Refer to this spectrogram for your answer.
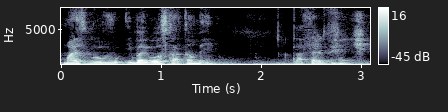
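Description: A man with a medium pitch and a dark, mellow, somewhat breathy tone speaks at a moderate pace, with room echo audible. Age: 20s. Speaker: history teacher, podcaster. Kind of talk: solo casual podcast monologue. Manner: hesitant, many fillers.

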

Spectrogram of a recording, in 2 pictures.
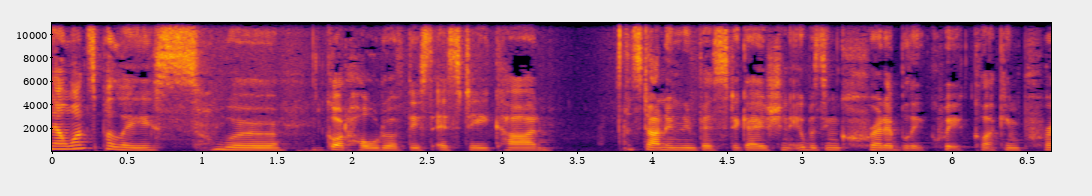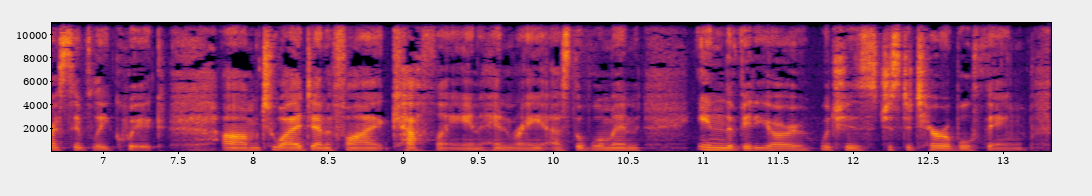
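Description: Captured in a very clean recording with a silent background, a woman with an Australian accent speaks at a moderate pace in a fairly low voice with fairly even intonation. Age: 30s. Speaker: true crime podcast host. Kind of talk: solo podcast narration. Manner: casual, conversational.

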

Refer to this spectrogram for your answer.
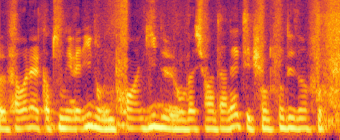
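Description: A woman speaks very fast in a fairly low voice. Her intonation is flat and monotone, with noticeable background noise. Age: 30s. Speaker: adventurer and association co-founder. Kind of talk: casual interview. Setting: radio studio.

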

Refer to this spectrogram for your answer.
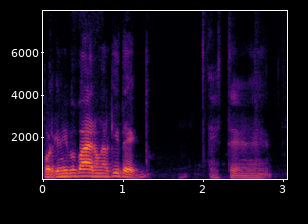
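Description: A man at a moderate pace with lively intonation. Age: 60s. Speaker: visual artist and anthropologist. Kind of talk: interview. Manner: halting.

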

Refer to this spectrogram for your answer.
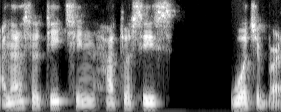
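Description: Against a quiet background, a man with a Spanish accent talks at a moderate pace and medium pitch with ordinary variation. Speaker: midwife, podcast host. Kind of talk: interview.

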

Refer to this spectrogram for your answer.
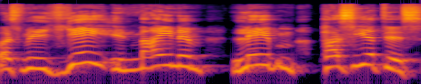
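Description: A man with a Bavarian accent speaks at an extremely high pitch, his intonation lively. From Bavaria, Fürstenfeldbruck near Munich. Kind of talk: testimony.

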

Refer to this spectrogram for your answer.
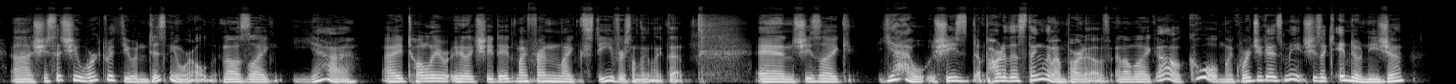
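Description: A man speaks fairly quickly in an ordinary speaking voice, pitched fairly high. His intonation is lively and his loudness very even. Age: 30s. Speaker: podcast co-host. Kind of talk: casual chat. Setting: studio.

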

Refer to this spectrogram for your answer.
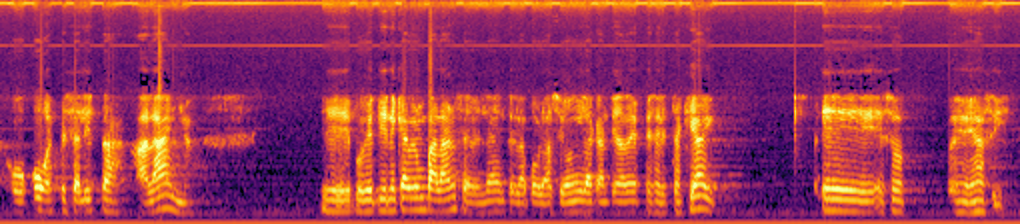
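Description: Against noticeable background noise, the speaker keeps a monotone, flat intonation at a moderate pace, with long, frequent pauses. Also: man, fairly high pitch for a man. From Puerto Rico, Arecibo. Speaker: neurosurgeon. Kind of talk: interview. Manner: halting, many fillers.

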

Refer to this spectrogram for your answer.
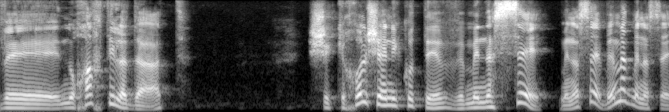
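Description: Over a very clean recording with a silent background, a man talks at a fairly slow pace, his pitch swinging very widely. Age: 60s. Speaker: author and life coach. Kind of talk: interview. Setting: studio. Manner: halting.

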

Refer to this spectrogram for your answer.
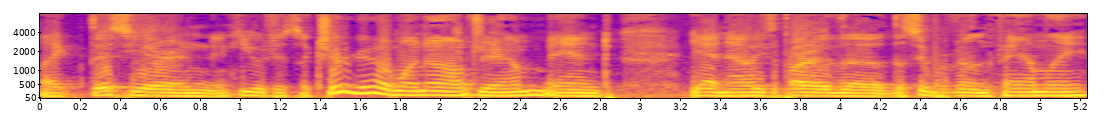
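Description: Amid noticeable background noise, a man at medium pitch talks at a very fast pace with fairly even intonation. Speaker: guitarist and composer. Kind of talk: casual chat.

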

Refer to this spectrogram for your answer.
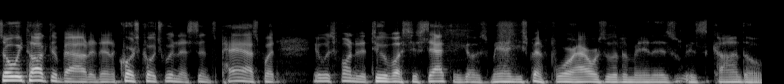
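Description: A man with an American accent talks at a very fast pace in a medium pitch, his somewhat breathy voice showing ordinary pitch variation over a quiet background. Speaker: business executive and author. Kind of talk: interview.

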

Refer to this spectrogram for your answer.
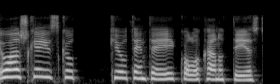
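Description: In a normal speaking voice, a woman talks at a fairly quick pace with lively intonation, recorded with a dry, close sound, no echo, and a quiet background. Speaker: podcast producer. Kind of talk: casual chat.

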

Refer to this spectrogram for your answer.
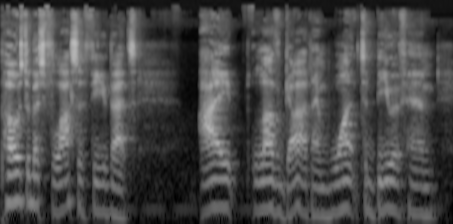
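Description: Speaking at a fairly slow pace, a man keeps a monotone, flat delivery at a medium pitch. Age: 20s. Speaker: religious podcast host. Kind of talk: solo devotional talk. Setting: recording at home table. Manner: casual, rambling.

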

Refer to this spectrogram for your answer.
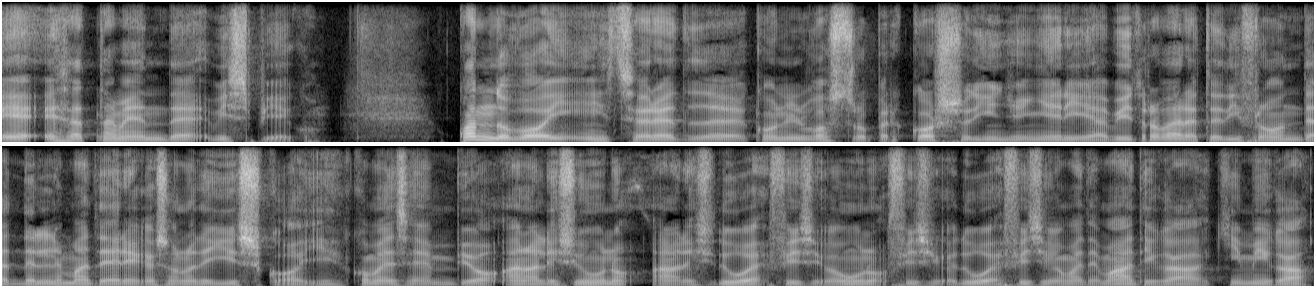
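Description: An ordinary speaking voice from a man at a medium pitch moves at a fairly quick pace with fairly even intonation, on a very clean recording with a silent background. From Sicily, Catania area. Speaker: YouTuber and engineer. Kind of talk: advice monologue to camera.

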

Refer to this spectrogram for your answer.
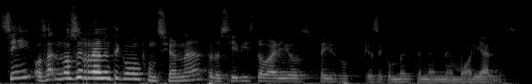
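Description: The speaker has a Mexican accent and talks at a fairly quick pace. Loudness swings widely, and the pitch swings are very wide. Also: man, fairly high pitch for a man. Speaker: podcast co-host. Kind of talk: casual chat.

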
